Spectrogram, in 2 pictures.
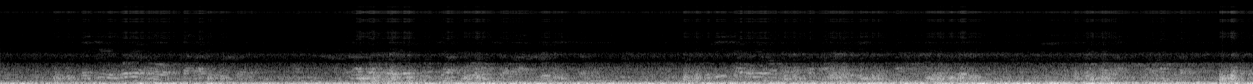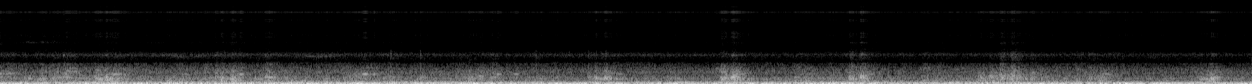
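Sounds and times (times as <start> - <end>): train wheels rumbling on track: 0.0 - 25.0
train thumps: 6.4 - 23.8, 24.4 - 25.0.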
